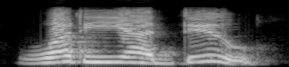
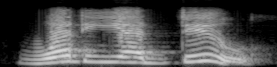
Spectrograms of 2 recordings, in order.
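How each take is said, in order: First: The words are reduced and blended together quickly. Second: The words are reduced and blended together quickly.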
